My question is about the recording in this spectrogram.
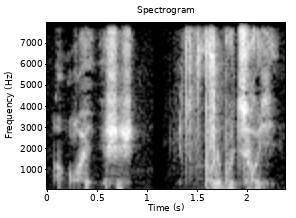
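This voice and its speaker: A man's voice: normal speed, bright, forceful tone. A man giving whispered ASMR reaction commentary as a content creator and streamer, rambling with slangy, joking asides, close to a sensitive microphone.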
